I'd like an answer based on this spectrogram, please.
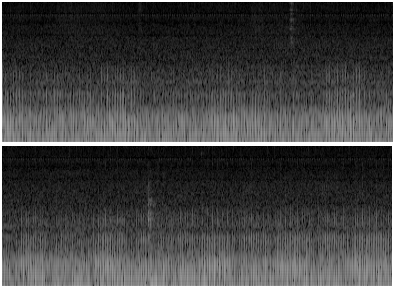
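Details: Pet female cat kneading a blanket and biting it before her morning nap, purring continuously; low, even rumble with soft rhythmic swells, a faint click or tap near the middle, otherwise calm and quiet.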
